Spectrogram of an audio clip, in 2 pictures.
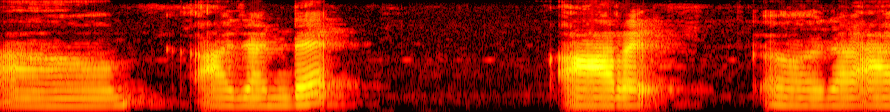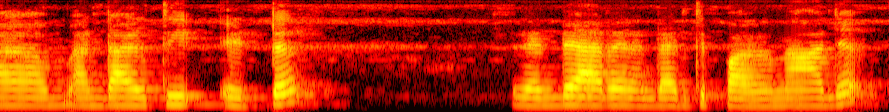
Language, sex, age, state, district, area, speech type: Malayalam, female, 18-30, Kerala, Kottayam, rural, spontaneous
